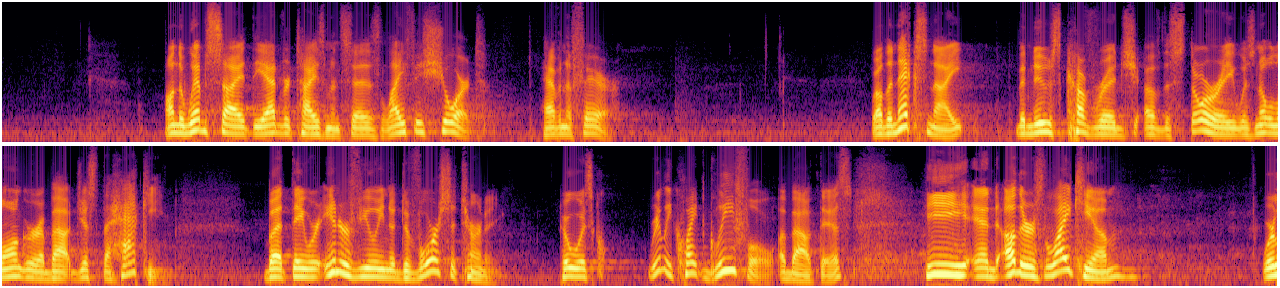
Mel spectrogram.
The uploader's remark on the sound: Final message of the Summer Series delivered during the Traditonal Worship service.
